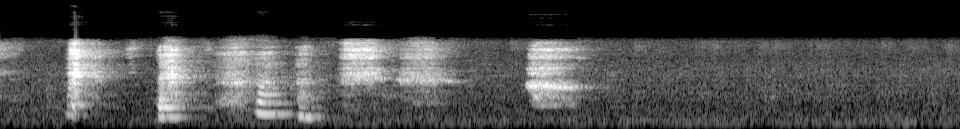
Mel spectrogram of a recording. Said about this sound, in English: Oh god, I have burps. I'm sorry. Excuse me.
